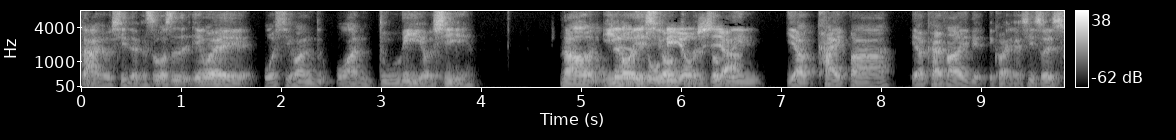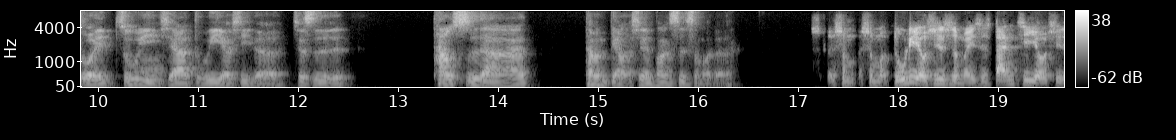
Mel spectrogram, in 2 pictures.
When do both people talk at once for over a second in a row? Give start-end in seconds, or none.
5.1-6.6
